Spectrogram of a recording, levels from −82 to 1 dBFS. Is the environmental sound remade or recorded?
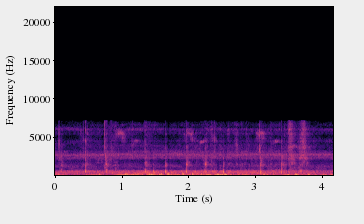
remade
